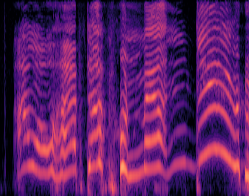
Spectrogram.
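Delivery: heavy Southern accent, very high, shrill and loud. Imitating a boy, in a thick Southern accent. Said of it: "children have very thick Southern accents".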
